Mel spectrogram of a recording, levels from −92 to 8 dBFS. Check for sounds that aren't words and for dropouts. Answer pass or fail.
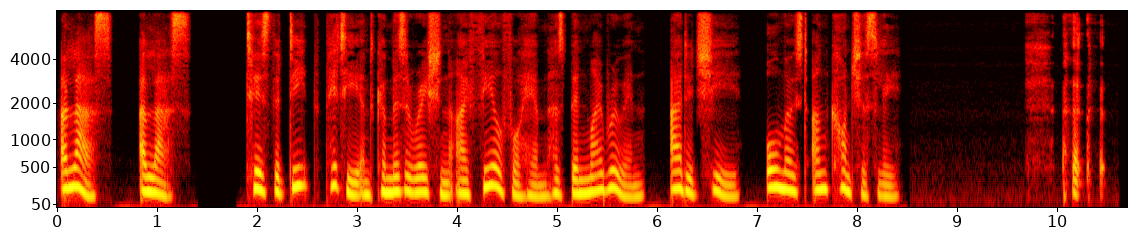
fail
